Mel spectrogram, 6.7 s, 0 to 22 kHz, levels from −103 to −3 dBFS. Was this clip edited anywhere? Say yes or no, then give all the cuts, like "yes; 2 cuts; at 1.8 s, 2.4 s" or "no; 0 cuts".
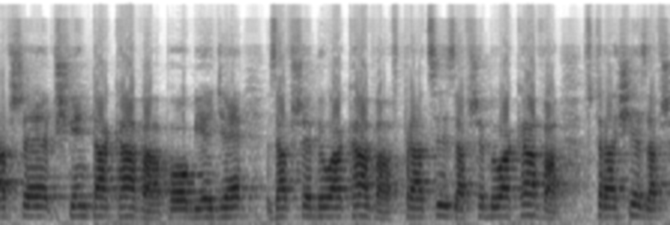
no; 0 cuts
